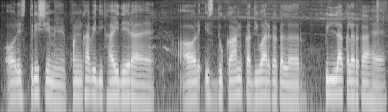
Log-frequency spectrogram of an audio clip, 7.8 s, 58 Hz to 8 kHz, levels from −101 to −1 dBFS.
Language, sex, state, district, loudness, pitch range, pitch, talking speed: Hindi, male, Jharkhand, Palamu, -17 LUFS, 105-120 Hz, 115 Hz, 170 wpm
